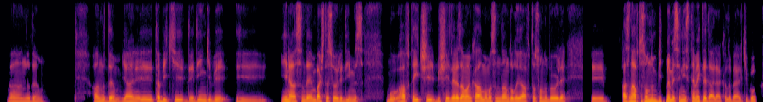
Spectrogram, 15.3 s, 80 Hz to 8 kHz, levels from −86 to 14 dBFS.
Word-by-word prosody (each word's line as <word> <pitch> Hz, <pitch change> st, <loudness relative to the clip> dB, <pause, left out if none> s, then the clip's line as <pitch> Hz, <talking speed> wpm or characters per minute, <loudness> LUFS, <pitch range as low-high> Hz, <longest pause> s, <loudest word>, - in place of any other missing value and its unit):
Anladım, 140 Hz, -4 st, -4 dB, 0.9 s
anladım. 145 Hz, -3 st, 0 dB
Yani, 140 Hz, +2 st, +1 dB
eee, 150 Hz, 0 st, 0 dB
tabii 165 Hz, -1 st, 0 dB
ki 155 Hz, 0 st, -3 dB
dediğin 155 Hz, +2 st, -1 dB
gibi, 150 Hz, -1 st, -3 dB
iii, 135 Hz, -1 st, -8 dB, 0.3 s
yine 155 Hz, 0 st, +4 dB
aslında 145 Hz, +2 st, +1 dB
en 145 Hz, +1 st, +1 dB
başta 145 Hz, +1 st, +2 dB
söylediğimiz 145 Hz, 0 st, -1 dB, 0.5 s
bu 150 Hz, -1 st, -2 dB
hafta 155 Hz, +1 st, +1 dB
içi 155 Hz, -2 st, 0 dB
bir 140 Hz, -, -3 dB
şeylere 145 Hz, +2 st, +4 dB
zaman 145 Hz, -1 st, +4 dB
kalmamasından 150 Hz, -1 st, +2 dB
dolayı 140 Hz, 0 st, +3 dB
hafta 140 Hz, +3 st, 0 dB
sonu 145 Hz, 0 st, -3 dB
böyle, 145 Hz, 0 st, +2 dB, 0.5 s
iii, 145 Hz, 0 st, -4 dB, 0.2 s
aslında 145 Hz, +3 st, +3 dB
hafta 160 Hz, 0 st, +1 dB
sonunun 170 Hz, -1 st, +3 dB
bitmemesini 160 Hz, -2 st, +2 dB
istemekle 155 Hz, 0 st, +1 dB
de -, -, +1 dB
alakalı 120 Hz, 0 st, -2 dB
belki 115 Hz, +2 st, -5 dB
bu, 160 Hz, +4 st, -2 dB
145 Hz, 140 wpm, -20 LUFS, 140-155 Hz, 0.9 s, yine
